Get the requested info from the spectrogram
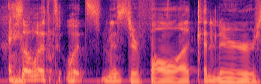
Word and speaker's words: Faulkner: This week's quip or quote is from William Faulkner. – I don't think you pronounce the L.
